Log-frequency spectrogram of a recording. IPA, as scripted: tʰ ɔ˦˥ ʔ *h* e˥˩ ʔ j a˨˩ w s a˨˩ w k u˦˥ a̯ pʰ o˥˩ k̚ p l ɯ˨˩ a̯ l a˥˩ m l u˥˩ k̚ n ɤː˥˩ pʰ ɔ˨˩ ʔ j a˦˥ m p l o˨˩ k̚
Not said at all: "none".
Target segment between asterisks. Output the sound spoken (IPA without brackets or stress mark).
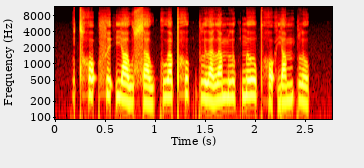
f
